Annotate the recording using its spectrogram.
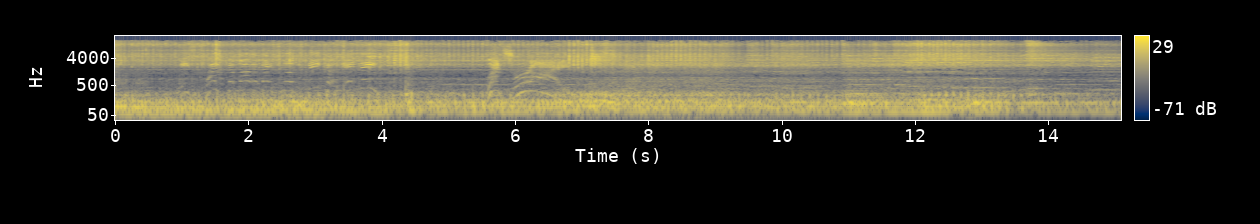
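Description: Film soundtrack: a loud, steady low rumble with music over it, and a few short vocal cries in the first half.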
